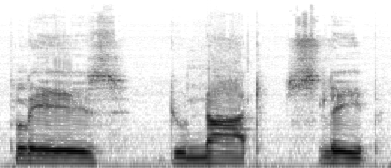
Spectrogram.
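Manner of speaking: very slow, low, measured command; booming voice in head. A narrator's reading. Alien voice ordering the man awake, slow low boom. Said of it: "A loud voice boomed in my head".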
